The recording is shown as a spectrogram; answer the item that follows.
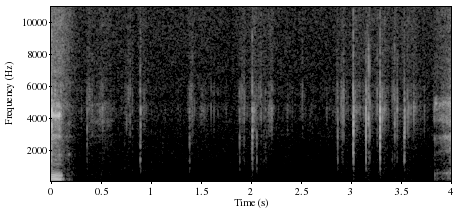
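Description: Near silence with a few faint clicks of a stylus on a tablet screen as handwriting is added: one tick about two seconds in, then a quick cluster of them in the second half.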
